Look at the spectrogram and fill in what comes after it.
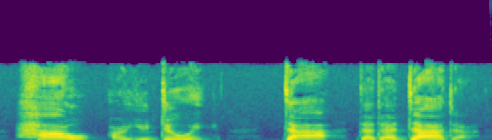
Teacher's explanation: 5 syllables stressed on the first and the last.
